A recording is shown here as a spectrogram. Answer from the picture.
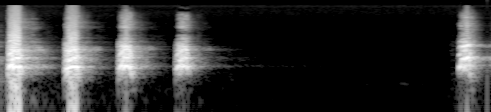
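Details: Dog barking: four short, punchy barks about half a second apart, then a pause and one more bark near the end; clean background with no other sounds.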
